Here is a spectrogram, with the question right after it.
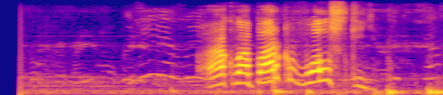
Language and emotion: Russian, neutral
